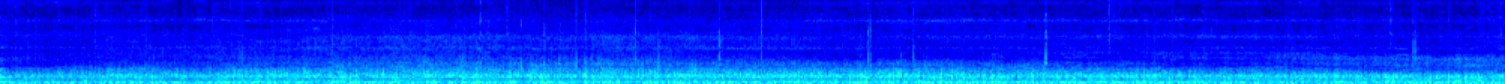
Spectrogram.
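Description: Handheld gas torch flame blowing with a steady hiss, caramelising the sugar topping of a crème brûlée.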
